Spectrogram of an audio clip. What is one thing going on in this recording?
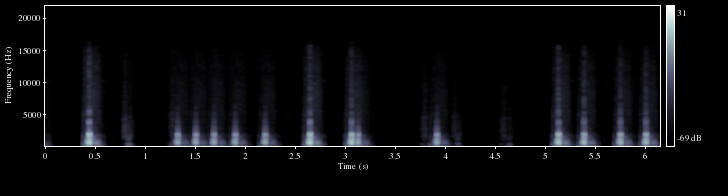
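Stone blocks clunk into place with short, sharp taps.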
